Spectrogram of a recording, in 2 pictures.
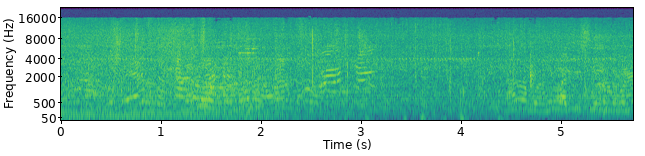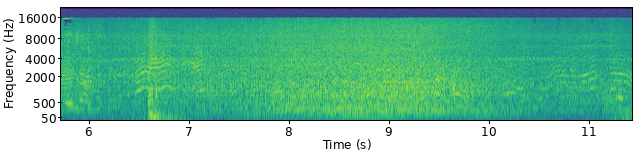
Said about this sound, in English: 25 kilometres along the dirt tracks. It's a really uncomfortable journey, even just sitting in the back of a car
